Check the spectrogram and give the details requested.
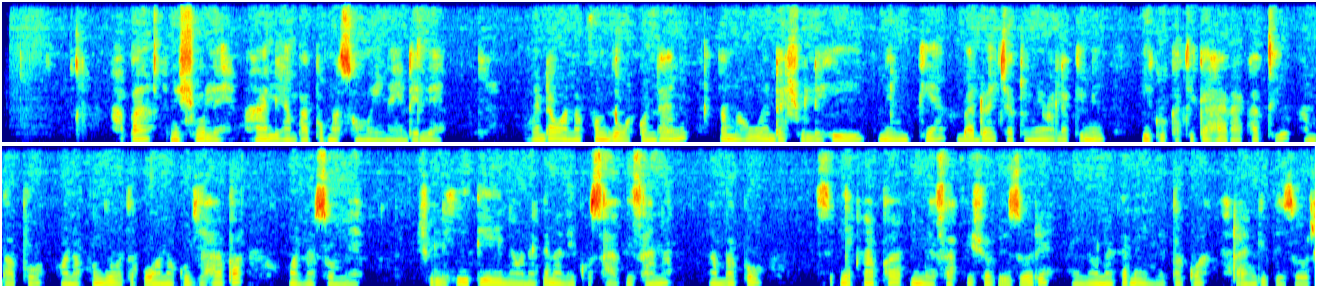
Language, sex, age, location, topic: Swahili, female, 18-24, Nakuru, education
